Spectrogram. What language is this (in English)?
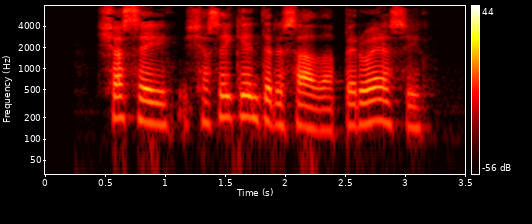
Galician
